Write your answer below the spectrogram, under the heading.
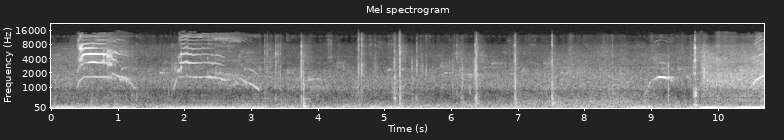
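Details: Four-week-old kittens playing and eating outdoors beside their mother: two high, arched meows with rich harmonics open the passage, then scattered clicks and taps, and a fainter meow near the end over steady low rumble.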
